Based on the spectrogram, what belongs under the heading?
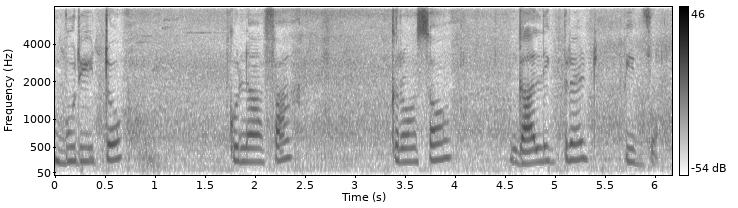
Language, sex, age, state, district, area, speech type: Gujarati, female, 18-30, Gujarat, Rajkot, urban, spontaneous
